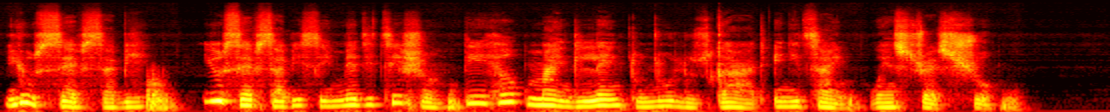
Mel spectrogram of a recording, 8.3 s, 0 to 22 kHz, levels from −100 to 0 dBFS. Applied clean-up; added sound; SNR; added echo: none; none; none; reverberation time 0.2 s.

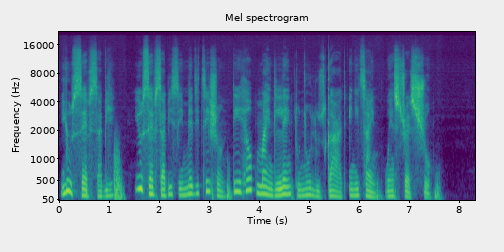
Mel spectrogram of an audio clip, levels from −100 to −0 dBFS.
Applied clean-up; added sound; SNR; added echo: none; none; none; none.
